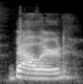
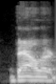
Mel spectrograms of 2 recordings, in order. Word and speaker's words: Ballard: your last name Ballard Ballard Ballard okay like I'm like malard the Ballard yeah exactly cool I'm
